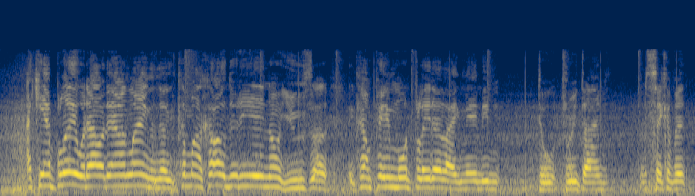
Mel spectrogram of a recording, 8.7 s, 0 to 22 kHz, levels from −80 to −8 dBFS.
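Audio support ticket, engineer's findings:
Nothing to flag here: it's the normal sound of a call mic chain and an Opus call path, with the top end stopping around 8 kHz as you'd expect from a wideband call setting.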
